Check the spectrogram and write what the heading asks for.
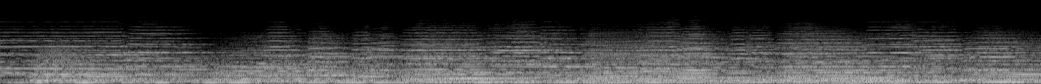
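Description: Symphony orchestra playing, strings and brass together; the music swells about half a second in and stays loud.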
